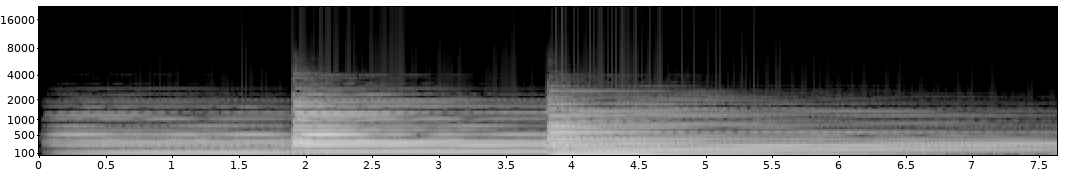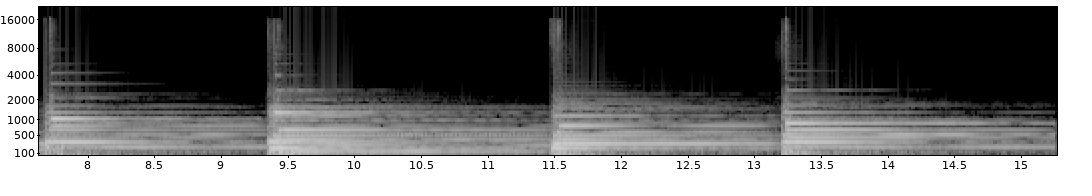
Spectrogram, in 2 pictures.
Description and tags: Slowly Piano Melody
atmosphere, beautiful, chord, Melody, music, musical, Piano, Slowly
